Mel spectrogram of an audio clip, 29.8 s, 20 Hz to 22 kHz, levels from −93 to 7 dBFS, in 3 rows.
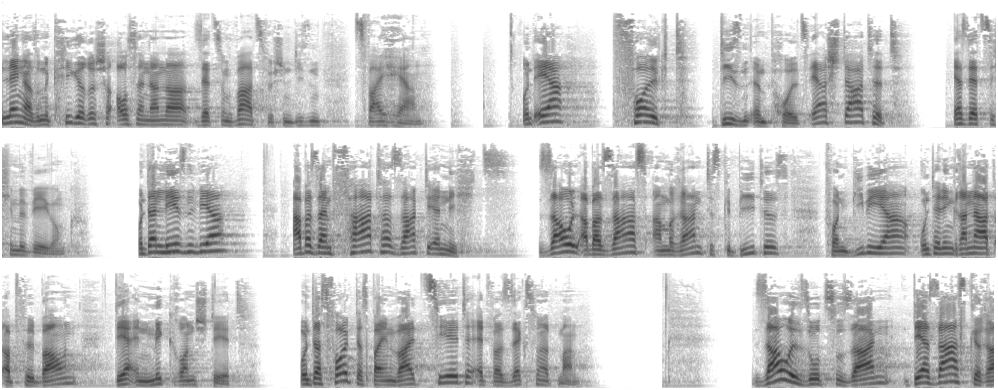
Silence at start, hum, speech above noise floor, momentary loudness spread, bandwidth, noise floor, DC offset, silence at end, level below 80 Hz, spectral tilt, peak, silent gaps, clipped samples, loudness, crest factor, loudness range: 0 s; none; over 66 dB; 15 LU; 15.5 kHz; under -90 dBFS; under 0.1%; 0 s; -68 dBFS; -3.5 dB/octave; -6 dBFS; none; under 0.1%; -23 LUFS; 18 dB; 5 LU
